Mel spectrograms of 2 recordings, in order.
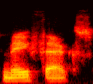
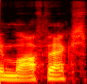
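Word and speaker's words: Mafex: it up there with mayfax mafx whatever but yeah remember the E makes the a say its name people will say mafax but it should be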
